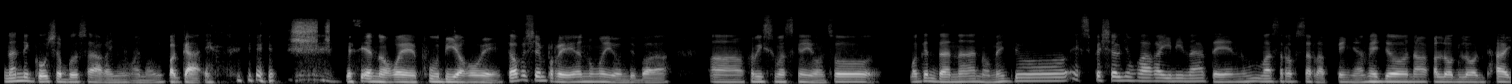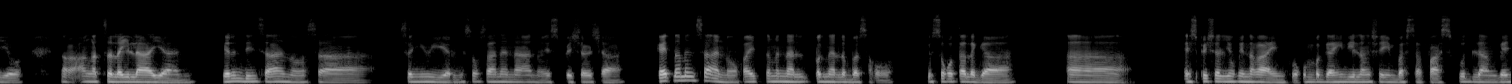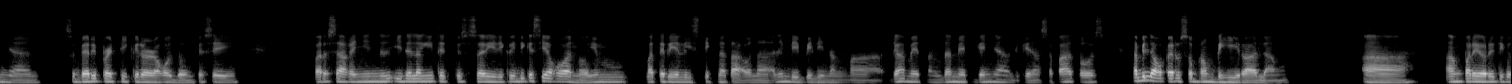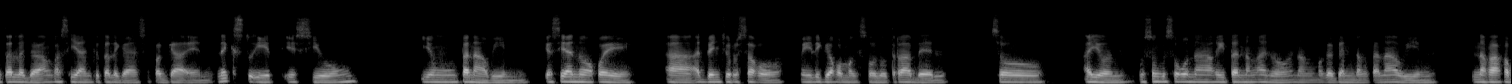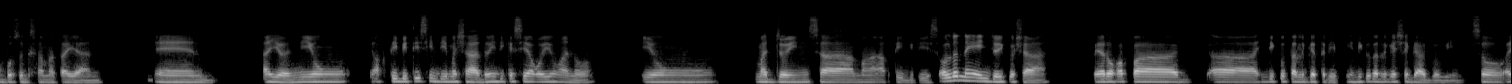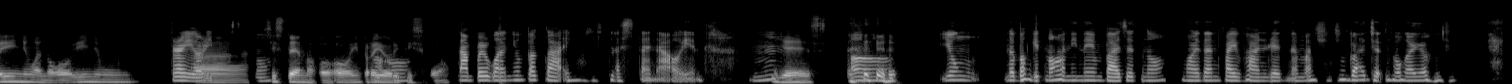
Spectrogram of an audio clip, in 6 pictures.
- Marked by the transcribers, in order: in English: "Non-negotiable"; other background noise; laugh; unintelligible speech; tapping; laughing while speaking: "pagkain"; laugh; laughing while speaking: "naman yung budget mo ngayon"
- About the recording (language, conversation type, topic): Filipino, advice, Paano ko mabibigyang-priyoridad ang kasiyahan sa limitadong oras ng bakasyon ko?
